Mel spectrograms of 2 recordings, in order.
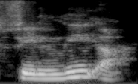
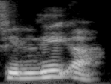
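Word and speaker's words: philia: siya binabasa sa Greek So it is pronounced as filia okay filia because Uh the uta and the Alpha there ah Ay hindi po sila diong so separate po ang sounds nila They have their individual sounds the yota and the Alpha separate po kasi hindi po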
